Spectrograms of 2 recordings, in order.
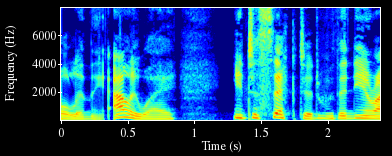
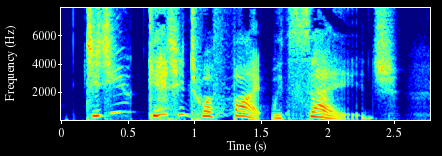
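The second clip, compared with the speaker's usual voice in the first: very high, swooping, disbelieving, incredulous hiss; 11 semitones higher than usual. She asks another girl about a fight, an incredulous hiss. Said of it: "she hissed as if she couldn't quite believe it".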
